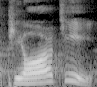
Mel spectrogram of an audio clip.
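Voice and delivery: "pure" drawn out with a clear pyoo sound; recommended pronunciation. Shown as a demonstration. Presenter showing how the name should sound, "pure" stretched as pyoo-er. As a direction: say "pure" slowly and firmly, as in purity. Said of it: "So it'll sound like a".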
